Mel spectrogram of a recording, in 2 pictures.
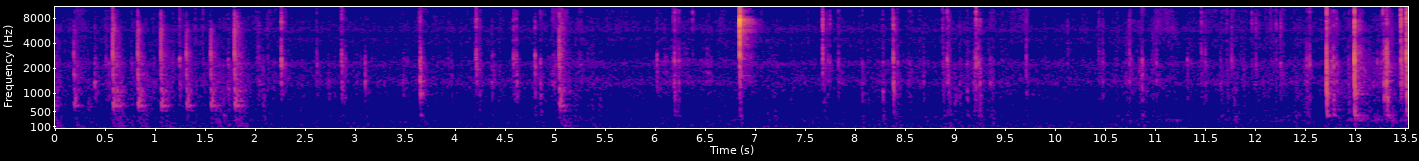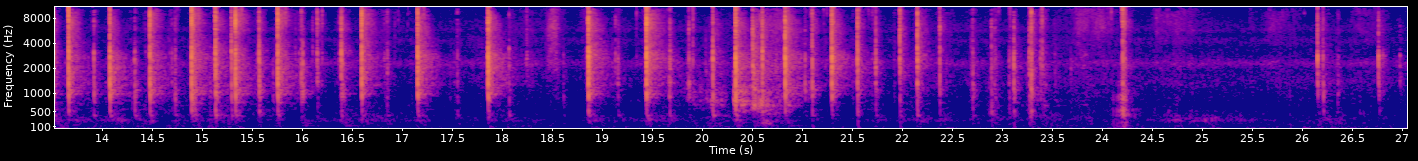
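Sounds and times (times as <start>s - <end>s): mechanical keyboard key clacks: 12.5s - 18.2s, 18.8s - 23.6s.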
